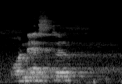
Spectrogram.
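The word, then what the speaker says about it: honest: यहाँ पे कुछ एग्जांपल्स हैं जिनके जरिए हम इसको समझेंगे कि जब शब्द एच से शुरू हो रहा है लेकिन एच के रूप में ना हो, अर्थात एच के साथ वहाँ पे साइलेंट हो, तो उस कंडीशन में भी हम एन का प्रयोग करते हैं।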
